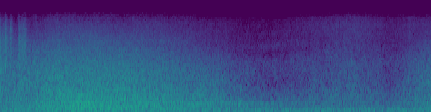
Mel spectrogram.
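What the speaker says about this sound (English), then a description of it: "At least the waves sound the same" Ocean waves wash onto a shore in Kingdom Hearts, a broad rushing surge that swells and then eases into a softer, steady wash with wind-like hiss and no talk.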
